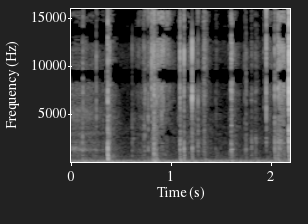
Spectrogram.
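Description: Cardboard box being opened by hand: a handful of irregular sharp clicks and light scrapes of fingers and nails on the cardboard as the end flap is worked loose.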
